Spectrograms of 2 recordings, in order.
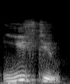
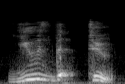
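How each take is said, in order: First: The d sound blends smoothly into the t. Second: The d sound is clearly and separately pronounced. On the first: The speaker calls it right. "It's pronounced used to" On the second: The speaker calls it wrong. "it's not pronounced like that"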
